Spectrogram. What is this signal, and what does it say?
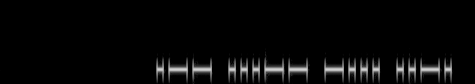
Morse code, heard as a keyed tone, about 20 wpm, 700 Hz. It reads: W3BF
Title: Speed Racing - USA 1x2 Call Signs 17wpm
